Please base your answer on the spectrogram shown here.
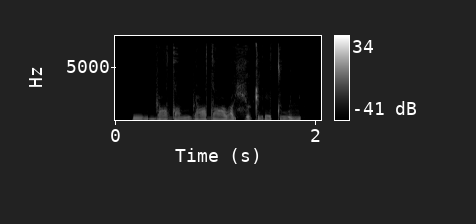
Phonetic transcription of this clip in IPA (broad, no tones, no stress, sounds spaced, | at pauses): ŋ i b i dˤ u m b æ dˤ æ w ɒ ç o ʈ i ɾ e t u lʲ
